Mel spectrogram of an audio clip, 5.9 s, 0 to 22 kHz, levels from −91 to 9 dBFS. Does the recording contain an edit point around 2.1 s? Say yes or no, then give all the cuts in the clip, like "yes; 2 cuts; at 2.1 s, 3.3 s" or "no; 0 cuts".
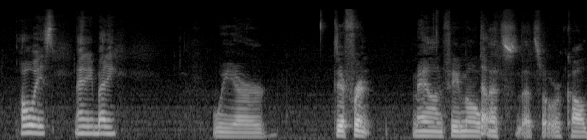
yes; 2 cuts; at 2.1 s, 4.8 s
